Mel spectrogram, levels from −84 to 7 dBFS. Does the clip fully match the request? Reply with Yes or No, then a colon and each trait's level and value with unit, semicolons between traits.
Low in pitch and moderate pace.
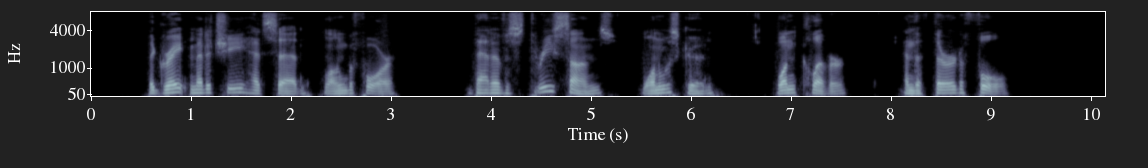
No: low, 110 Hz; slow, 130 wpm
